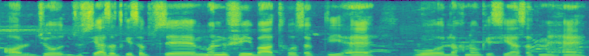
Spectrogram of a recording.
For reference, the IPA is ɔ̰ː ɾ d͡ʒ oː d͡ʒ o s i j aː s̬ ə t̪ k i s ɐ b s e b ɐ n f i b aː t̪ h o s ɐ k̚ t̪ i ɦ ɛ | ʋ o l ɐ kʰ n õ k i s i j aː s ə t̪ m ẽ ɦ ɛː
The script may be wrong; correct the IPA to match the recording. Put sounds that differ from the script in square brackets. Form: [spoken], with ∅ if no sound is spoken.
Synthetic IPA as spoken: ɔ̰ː ɾ d͡ʒ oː d͡ʒ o s i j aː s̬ ə t̪ k i s ɐ b s e [m] ɐ n f i b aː t̪ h o s ɐ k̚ t̪ i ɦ ɛ | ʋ o l ɐ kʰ n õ k i s i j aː s ə t̪ m ẽ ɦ ɛː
